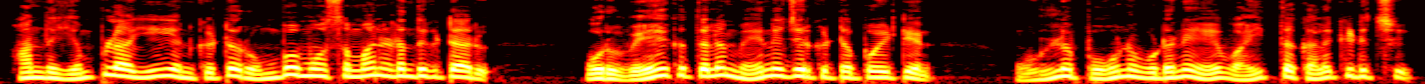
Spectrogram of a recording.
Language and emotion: Tamil, fearful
